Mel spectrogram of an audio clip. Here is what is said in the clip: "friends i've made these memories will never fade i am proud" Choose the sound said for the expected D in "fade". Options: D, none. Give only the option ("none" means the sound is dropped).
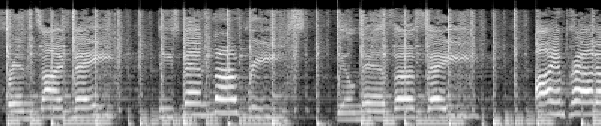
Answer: none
